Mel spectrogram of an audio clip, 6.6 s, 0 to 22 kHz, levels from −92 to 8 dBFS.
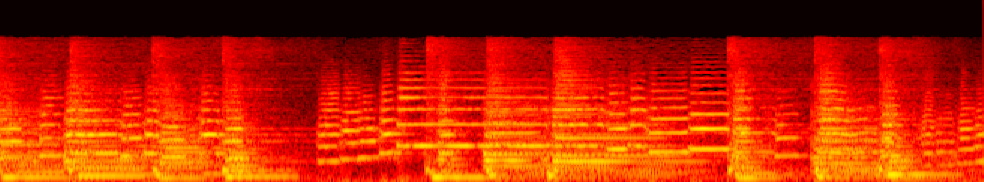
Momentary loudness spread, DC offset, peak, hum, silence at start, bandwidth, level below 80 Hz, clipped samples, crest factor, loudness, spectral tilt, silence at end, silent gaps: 8 LU; under 0.1%; -10 dBFS; none; 0 s; 11 kHz; -38 dBFS; under 0.1%; 14 dB; -25 LUFS; -5 dB/octave; 0 s; none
